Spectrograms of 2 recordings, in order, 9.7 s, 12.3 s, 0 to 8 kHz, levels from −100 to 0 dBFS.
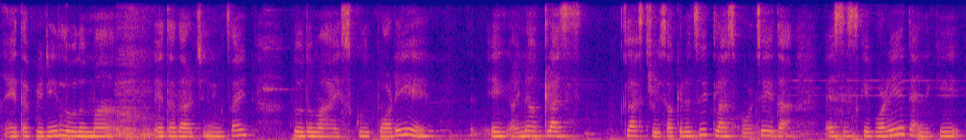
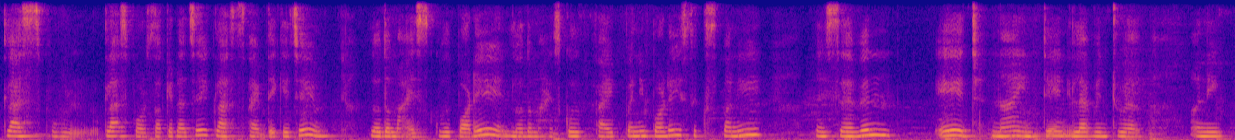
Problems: constant background noise, continuous background conversations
